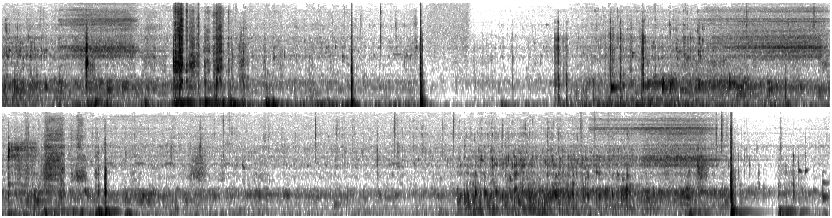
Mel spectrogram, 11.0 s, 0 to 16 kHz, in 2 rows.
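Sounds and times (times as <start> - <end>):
underwater bubbles gurgling: 0.0 - 11.0.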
